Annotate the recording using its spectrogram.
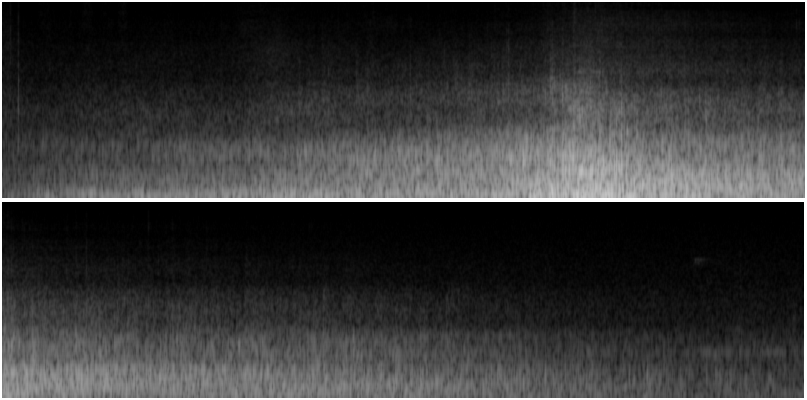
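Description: A motor vehicle passing by out of sight: a rumbling, hissing noise swells, peaks about six seconds in and then slowly fades away.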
